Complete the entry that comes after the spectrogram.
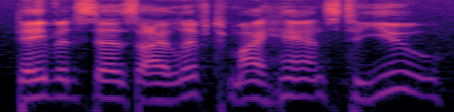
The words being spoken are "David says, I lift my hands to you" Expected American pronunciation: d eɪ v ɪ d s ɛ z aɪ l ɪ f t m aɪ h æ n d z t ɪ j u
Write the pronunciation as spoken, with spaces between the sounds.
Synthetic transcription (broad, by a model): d eɪ v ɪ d s ɛ z aɪ l ɪ f t m aɪ h æ n d z t ɪ j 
